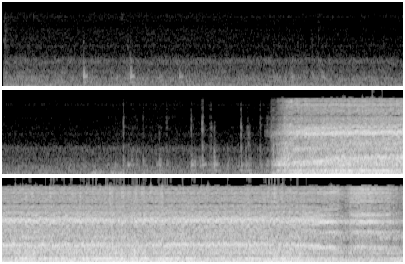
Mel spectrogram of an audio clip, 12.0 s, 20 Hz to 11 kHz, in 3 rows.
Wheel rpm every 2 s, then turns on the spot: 0, 0, 0, 50, 160, 160.
none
